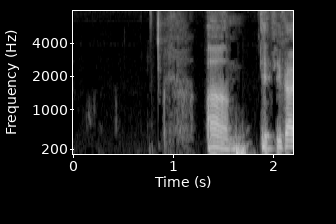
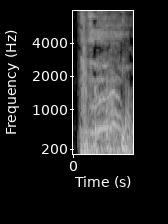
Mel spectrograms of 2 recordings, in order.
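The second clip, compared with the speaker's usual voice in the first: high laugh. Real, not acted. Laughs mid-quote.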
